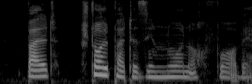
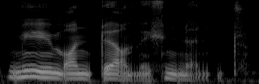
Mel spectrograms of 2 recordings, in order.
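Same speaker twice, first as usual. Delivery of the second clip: low, slow voice sinking away; sad monster; 6 semitones lower, 4 dB quieter, much slower than usual. A narrator's reading. Lonely creature explains it has no name, sad deep voice. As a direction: answer sadly from deep down, fading. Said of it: "antwortete das Wesen traurig".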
